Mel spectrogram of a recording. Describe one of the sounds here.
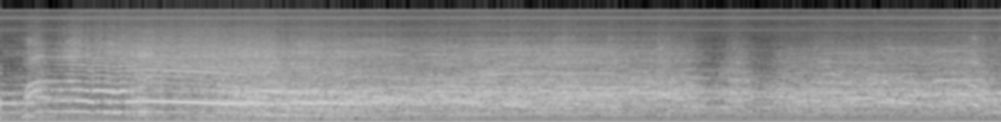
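A crowd of people cries out and calls together.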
